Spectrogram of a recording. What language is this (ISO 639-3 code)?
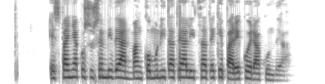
eus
